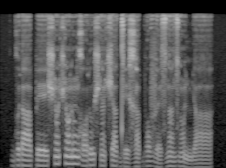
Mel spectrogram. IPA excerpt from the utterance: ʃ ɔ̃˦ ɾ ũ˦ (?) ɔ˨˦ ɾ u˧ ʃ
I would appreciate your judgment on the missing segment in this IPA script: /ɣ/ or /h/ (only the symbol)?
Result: ɣ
